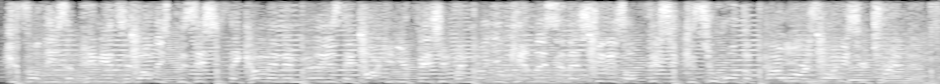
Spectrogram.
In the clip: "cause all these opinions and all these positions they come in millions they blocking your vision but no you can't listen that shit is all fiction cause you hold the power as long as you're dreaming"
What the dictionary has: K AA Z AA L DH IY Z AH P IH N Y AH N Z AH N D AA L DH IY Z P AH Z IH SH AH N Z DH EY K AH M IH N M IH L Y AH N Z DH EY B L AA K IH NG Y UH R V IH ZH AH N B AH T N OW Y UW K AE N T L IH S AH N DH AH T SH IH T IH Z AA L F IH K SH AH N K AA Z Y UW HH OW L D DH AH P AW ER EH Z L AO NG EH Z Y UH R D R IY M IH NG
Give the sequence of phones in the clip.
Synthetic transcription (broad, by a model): K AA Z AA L DH IY Z AH P IH N Y AH N Z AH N AA L DH IY Z P AH Z IH SH AH N Z DH EY K AH M IH N M IH L Y AH N Z DH EY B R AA K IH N Y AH R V IH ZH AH N B AH T N OW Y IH K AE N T L IH S AH N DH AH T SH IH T IH Z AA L F IH K SH AH N K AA Z Y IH HH OW L D DH AH P AW ER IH Z W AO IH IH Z Y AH R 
